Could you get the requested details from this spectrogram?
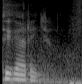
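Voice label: "Cigarillo", Spanish, female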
